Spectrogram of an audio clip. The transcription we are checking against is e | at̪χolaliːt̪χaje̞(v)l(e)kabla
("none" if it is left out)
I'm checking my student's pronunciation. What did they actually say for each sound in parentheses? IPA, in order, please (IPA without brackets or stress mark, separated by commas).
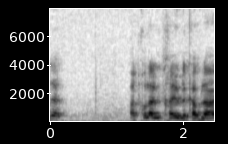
v, e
